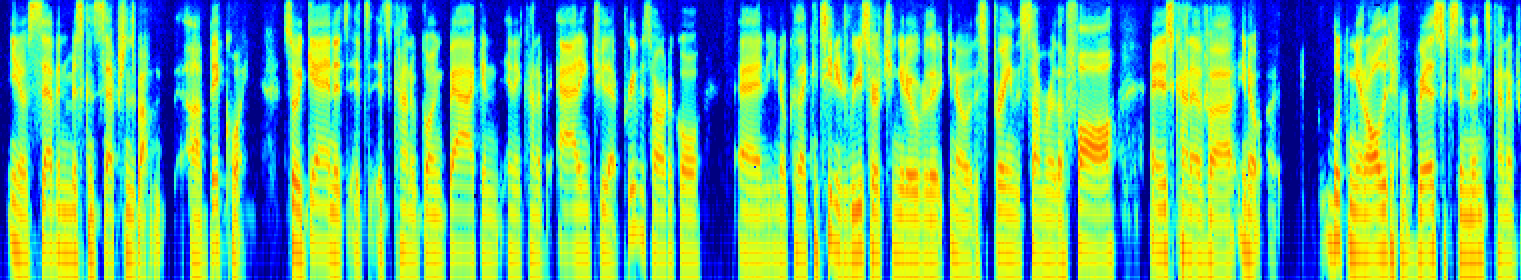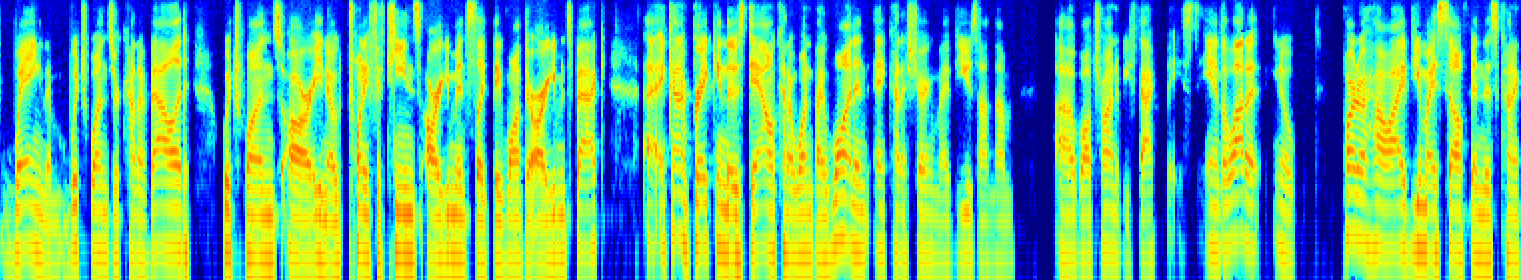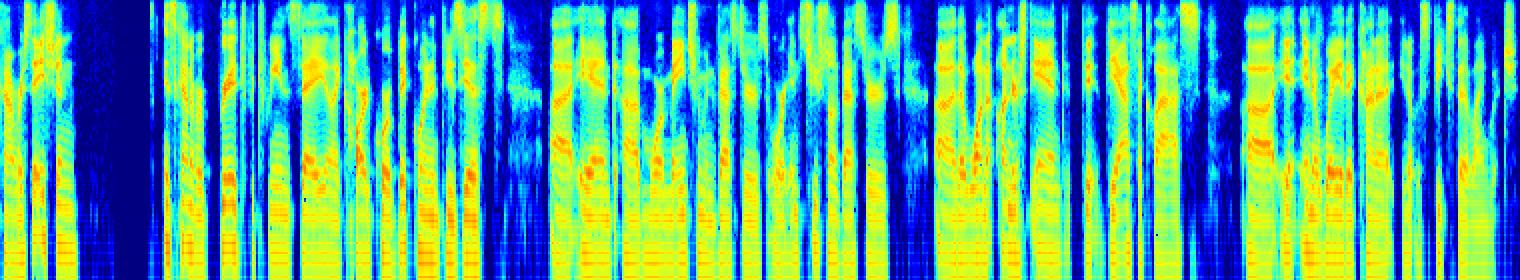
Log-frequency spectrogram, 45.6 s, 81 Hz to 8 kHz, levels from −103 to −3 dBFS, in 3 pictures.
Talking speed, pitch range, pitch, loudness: 220 wpm, 115-130 Hz, 120 Hz, -26 LUFS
